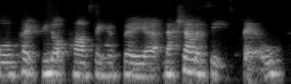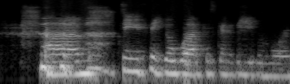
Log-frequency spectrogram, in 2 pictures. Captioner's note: laughs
